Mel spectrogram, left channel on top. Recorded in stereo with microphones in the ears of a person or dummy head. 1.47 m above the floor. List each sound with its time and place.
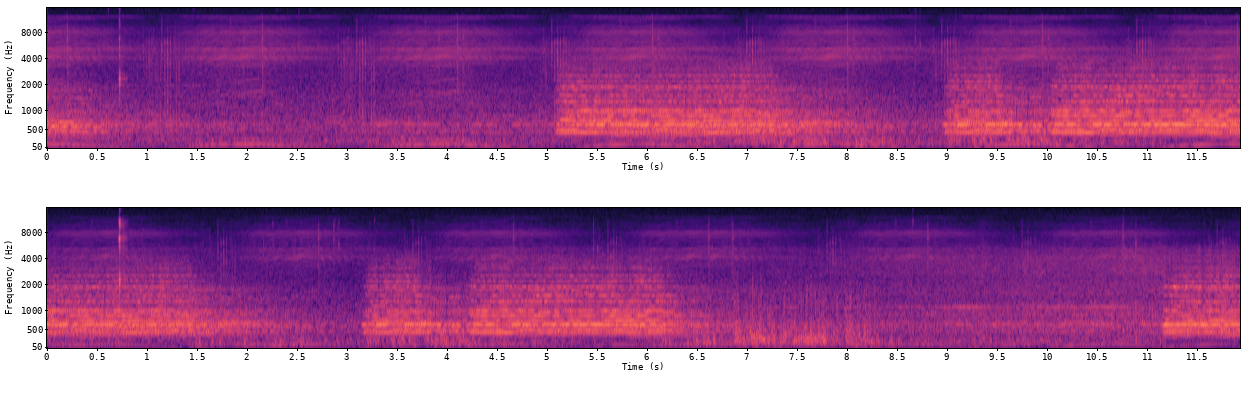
0.7 s a finger snap: 40° right (ahead or behind)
